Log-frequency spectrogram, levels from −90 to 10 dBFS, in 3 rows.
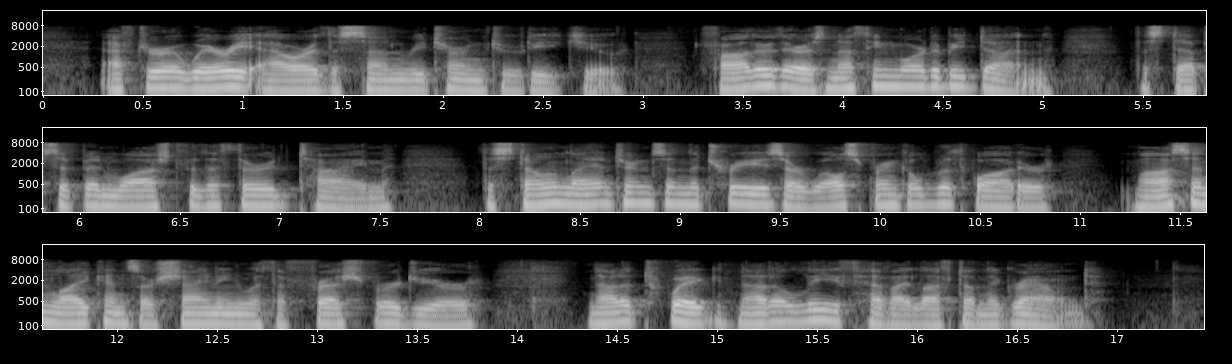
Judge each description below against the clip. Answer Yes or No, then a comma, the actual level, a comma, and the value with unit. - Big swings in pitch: No, average, 3.1 semitones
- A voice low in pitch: Yes, low, 115 Hz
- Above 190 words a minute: Yes, average, 200 wpm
